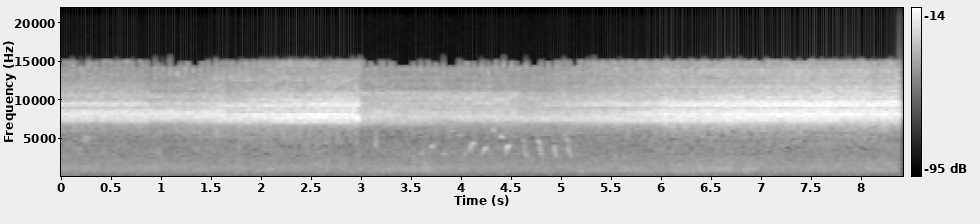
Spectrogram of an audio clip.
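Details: Summer meadow grasshoppers in the countryside keep up a bright, constant high-pitched chirr. A short run of quick clicks sounds in the middle, and the volume dips then swells again.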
